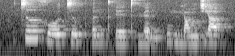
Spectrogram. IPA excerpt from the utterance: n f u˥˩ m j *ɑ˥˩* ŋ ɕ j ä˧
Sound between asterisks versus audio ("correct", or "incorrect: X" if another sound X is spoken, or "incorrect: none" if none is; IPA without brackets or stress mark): incorrect: ɑ˧˥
